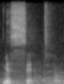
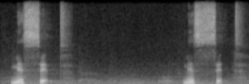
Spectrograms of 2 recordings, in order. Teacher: For miss it, the S connects with the I, miss it. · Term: liaison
